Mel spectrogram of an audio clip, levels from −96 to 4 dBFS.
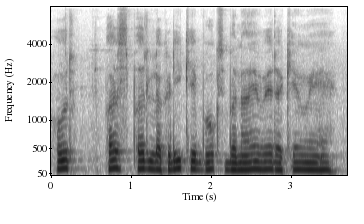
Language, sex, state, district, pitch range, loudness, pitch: Hindi, male, Rajasthan, Jaipur, 125-140 Hz, -14 LUFS, 130 Hz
